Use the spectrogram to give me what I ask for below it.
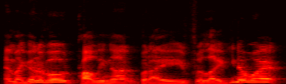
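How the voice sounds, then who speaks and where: A man's voice: fairly low pitch, moderate pace, muffled recording. Casual man chatting as co-host. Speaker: co-host of a video channel. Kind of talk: casual chat.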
